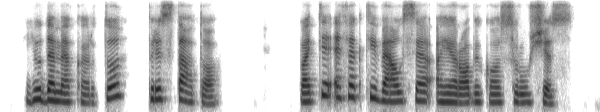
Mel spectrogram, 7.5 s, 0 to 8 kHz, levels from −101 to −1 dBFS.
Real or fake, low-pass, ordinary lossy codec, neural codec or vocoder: fake; 7.2 kHz; Opus, 32 kbps; vocoder, 22.05 kHz, 80 mel bands, WaveNeXt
